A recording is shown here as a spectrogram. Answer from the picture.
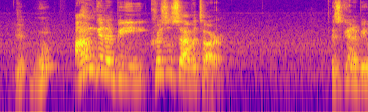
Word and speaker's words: Christos: This word is not Christ. It's Christos.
